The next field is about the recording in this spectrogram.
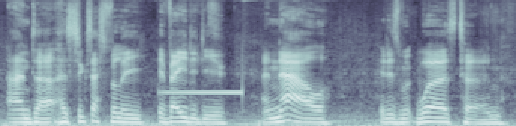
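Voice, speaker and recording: A man's voice: medium pitch, steady tone, takes it slowly, over music. A man speaking as game master, narrating and ruling on a tabletop game in a hesitant, conversational way.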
